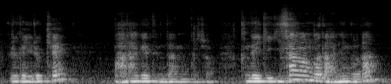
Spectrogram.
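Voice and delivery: ordinary delivery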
